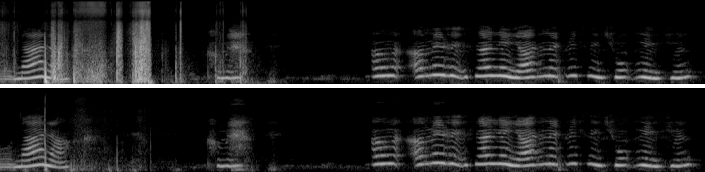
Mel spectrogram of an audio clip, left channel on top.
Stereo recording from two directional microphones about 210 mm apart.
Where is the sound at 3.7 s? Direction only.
10° right (ahead or behind).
